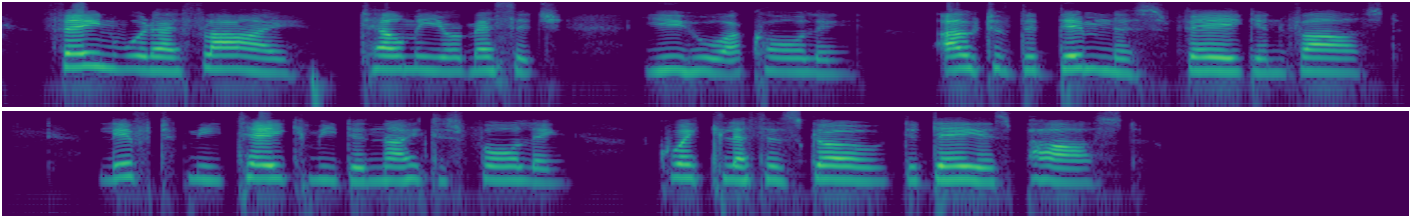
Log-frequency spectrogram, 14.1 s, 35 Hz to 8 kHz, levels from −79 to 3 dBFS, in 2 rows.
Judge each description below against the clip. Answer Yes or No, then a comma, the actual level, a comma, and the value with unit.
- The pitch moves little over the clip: Yes, narrow, 1.9 semitones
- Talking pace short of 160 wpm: Yes, average, 150 wpm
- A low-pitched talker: No, high, 230 Hz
